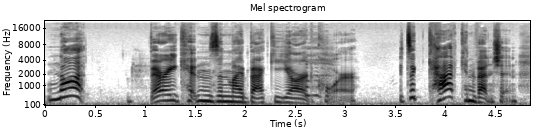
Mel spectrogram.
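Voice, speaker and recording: Bright, perky, pushy young sidekick. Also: female voice, fairly high pitch, sing-song, unhurried, dry recording, exaggerated voice. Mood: eager, pushy. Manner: chirpy, slangy, playful. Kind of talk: comedic audio drama acting.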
